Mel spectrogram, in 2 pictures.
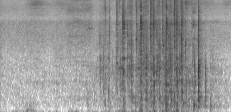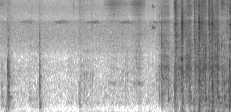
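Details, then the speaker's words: Enfield diesel, suspected hydrolocked; rack off: slow, uneven cranking bursts that labour and stall on compression, never catching, still tight. Cranking no-start; head removal planned. "I think it's a bit better than it was. Now, still stopping dead, but I think maybe we'll get somewhere."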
